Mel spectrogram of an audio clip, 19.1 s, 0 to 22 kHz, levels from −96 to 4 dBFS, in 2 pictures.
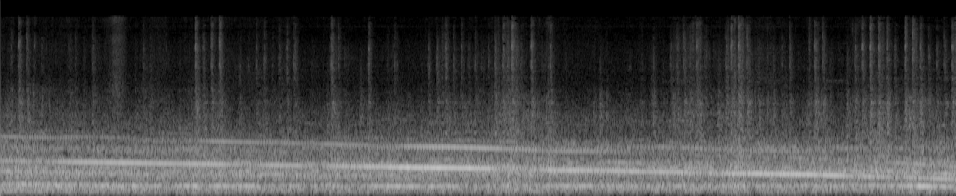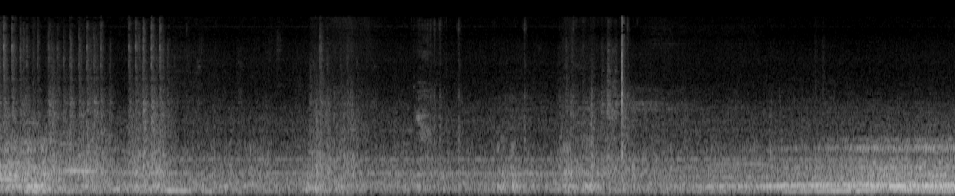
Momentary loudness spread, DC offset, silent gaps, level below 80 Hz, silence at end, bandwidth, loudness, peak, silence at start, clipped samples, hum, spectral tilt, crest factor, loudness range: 15 LU; under 0.1%; none; -60 dBFS; 0 s; 15.5 kHz; -30 LUFS; -16 dBFS; 0 s; under 0.1%; none; -8 dB/octave; 14 dB; 12 LU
